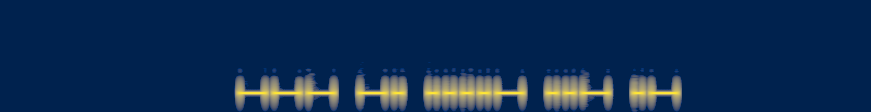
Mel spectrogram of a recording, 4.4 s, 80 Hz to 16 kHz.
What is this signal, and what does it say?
Morse code, heard as a keyed tone, about 28 wpm, 700 Hz. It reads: ON4UA
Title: DXCC-100 Call Signs - 5 Characters - 28wpm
